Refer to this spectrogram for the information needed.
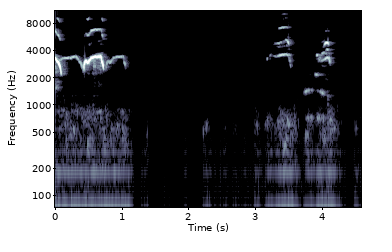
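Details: Younger bald eagle chick begging for food at a live-cam nest in Dade County, 13 April 2023, while an adult feeds the eldest chick; a thin, high wavering whistle lasting about a second, then a pause and a few short high chirps.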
